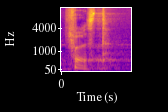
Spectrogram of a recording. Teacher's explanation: huruf R dalam bahasa Inggris dibacanya sangat lembut, huruf R itu, sehingga dibacanya menjadi first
